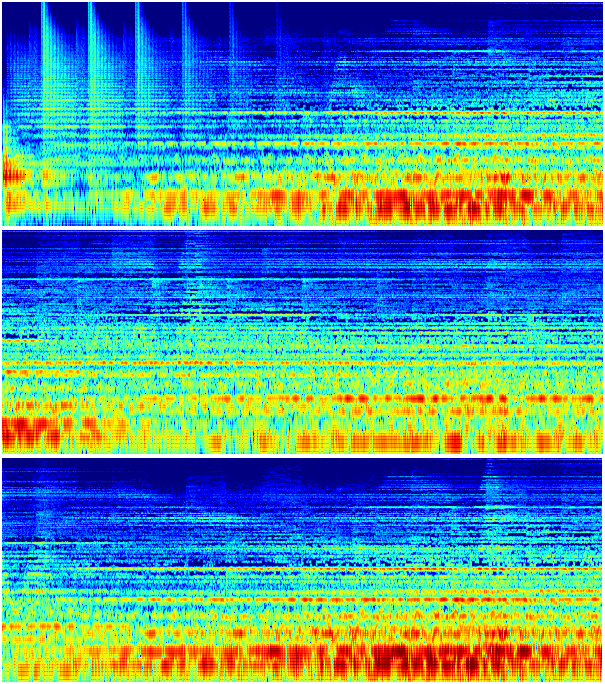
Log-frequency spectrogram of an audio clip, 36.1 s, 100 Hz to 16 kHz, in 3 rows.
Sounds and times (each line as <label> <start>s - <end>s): synth 0.0s - 5.7s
